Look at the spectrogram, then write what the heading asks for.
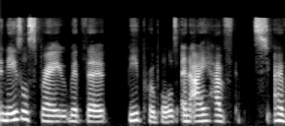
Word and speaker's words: propolis: Not sure if it's the propolis or if it's the Everclear. Propolis. I was saying it wrong.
